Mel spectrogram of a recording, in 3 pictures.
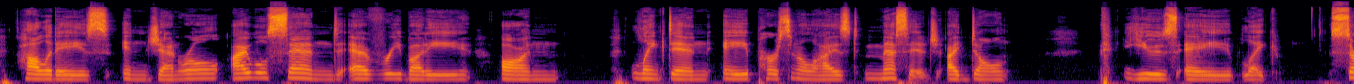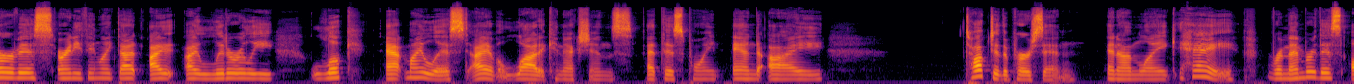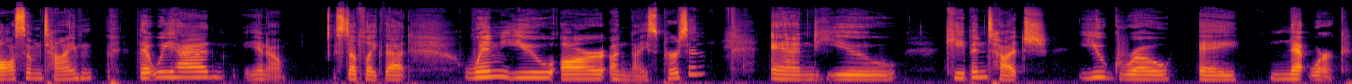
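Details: Adult female with a self-reported moderate, not severe stutter that she can control most of the time; stuttering.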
